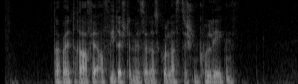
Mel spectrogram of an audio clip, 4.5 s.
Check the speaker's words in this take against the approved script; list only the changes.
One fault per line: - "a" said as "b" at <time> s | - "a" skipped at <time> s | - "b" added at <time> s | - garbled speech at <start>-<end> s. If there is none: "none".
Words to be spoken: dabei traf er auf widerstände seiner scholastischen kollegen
none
